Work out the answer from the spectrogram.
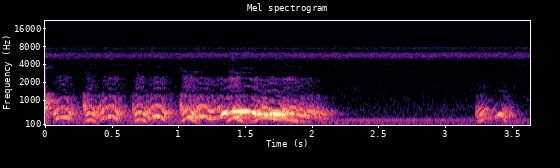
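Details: Barred owl: a quick string of clipped, rhythmic hoots that runs into one longer wavering, descending note. Quiet follows, then a short pair of hoots near the end.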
